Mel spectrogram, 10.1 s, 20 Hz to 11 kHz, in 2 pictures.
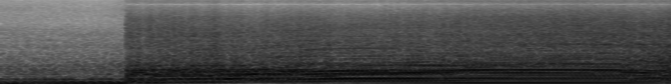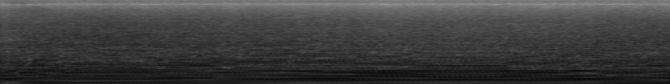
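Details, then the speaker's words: Big block Chevy 489 on dyno, after reshaping plug boot contacts on front passenger-side cylinder: loud sustained high-rev roar with uneven stumbles mid-pull; high-rpm misfire, cause suspected, not confirmed. "Nick is still trying to get the front cylinder on the passenger side working."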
